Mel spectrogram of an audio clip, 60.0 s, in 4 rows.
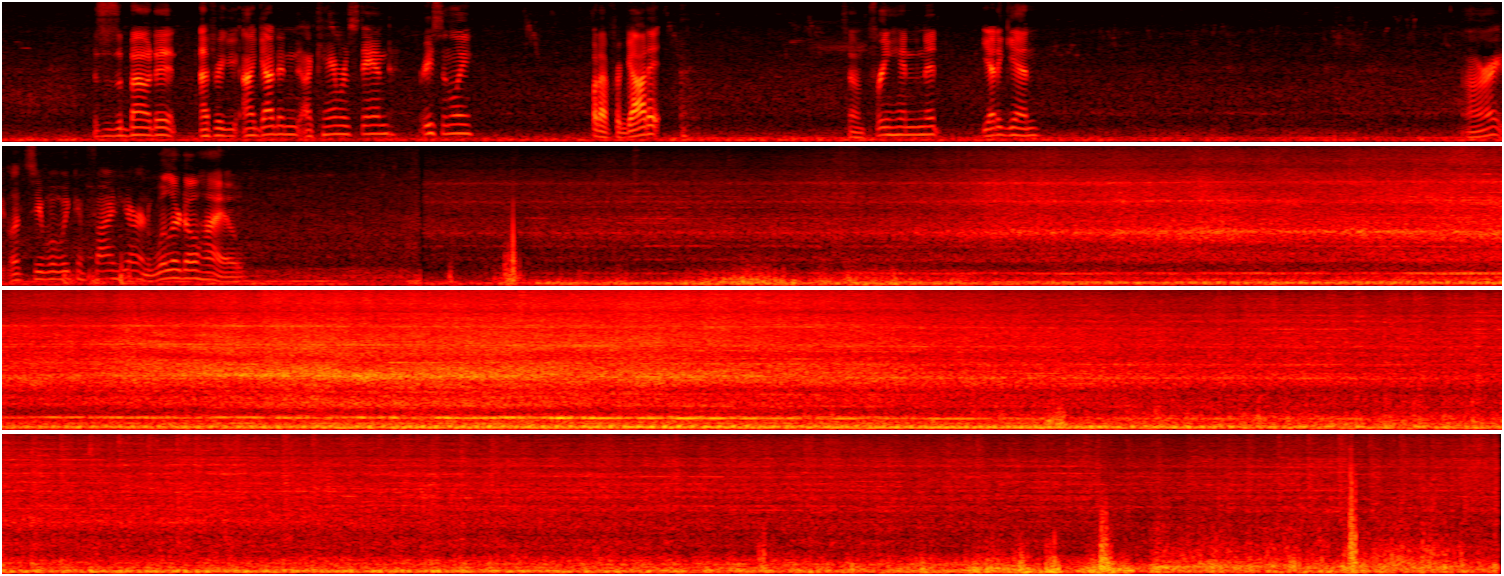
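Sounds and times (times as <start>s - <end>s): diesel locomotive engines humming: 0.0s - 59.9s
train wheels on rails: 15.2s - 59.9s.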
